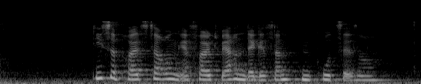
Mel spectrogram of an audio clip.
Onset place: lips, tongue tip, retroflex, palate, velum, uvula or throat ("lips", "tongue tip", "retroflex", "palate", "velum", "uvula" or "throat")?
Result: tongue tip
